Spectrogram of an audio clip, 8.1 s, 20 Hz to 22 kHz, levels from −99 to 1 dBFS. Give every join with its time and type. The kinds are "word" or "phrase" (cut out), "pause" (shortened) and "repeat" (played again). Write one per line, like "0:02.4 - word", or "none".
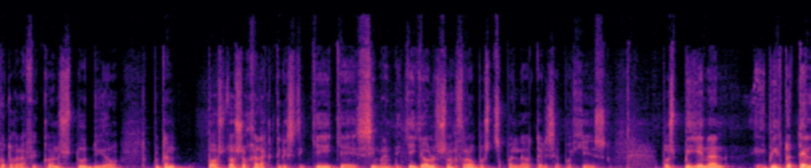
0:01.9 - pause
